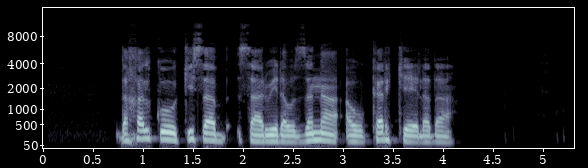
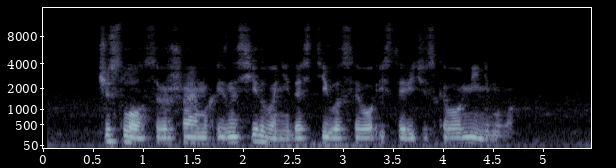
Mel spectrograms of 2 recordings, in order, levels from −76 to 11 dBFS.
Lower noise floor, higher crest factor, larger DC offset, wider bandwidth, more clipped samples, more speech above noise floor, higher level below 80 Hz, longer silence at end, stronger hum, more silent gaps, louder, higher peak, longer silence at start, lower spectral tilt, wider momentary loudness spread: first, -67 dBFS vs -54 dBFS; about the same, 16 dB vs 20 dB; neither; about the same, 10.5 kHz vs 11 kHz; neither; first, 54 dB vs 31 dB; second, -58 dBFS vs -46 dBFS; first, 1.2 s vs 0.8 s; neither; neither; first, -14 LUFS vs -24 LUFS; first, 0 dBFS vs -6 dBFS; first, 0.75 s vs 0.55 s; about the same, -7 dB/octave vs -7 dB/octave; about the same, 8 LU vs 9 LU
